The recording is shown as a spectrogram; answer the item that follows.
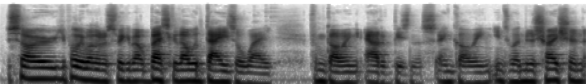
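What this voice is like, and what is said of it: Australian accent. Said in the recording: “It's pretty awkward saying that in a Australian accent”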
